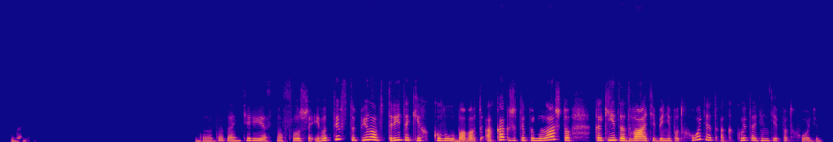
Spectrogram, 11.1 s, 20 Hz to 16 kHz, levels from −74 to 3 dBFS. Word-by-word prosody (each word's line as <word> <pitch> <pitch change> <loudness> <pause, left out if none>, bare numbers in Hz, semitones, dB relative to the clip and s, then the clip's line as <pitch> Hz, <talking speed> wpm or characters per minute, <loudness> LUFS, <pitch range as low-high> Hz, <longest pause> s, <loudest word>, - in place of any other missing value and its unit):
Дали. 160 0 -15 2.2
Да-да-да, 160 +6 -8
интересно, 190 -2 -3
слушай, 210 +3 -3
и 185 - -7
вот 245 +4 0
ты 360 - +4
вступила 290 -3 +1
в 265 - -11
3 250 +2 +3
таких 265 -5 -2
клуба 205 -6 +1
вот, 190 +1 -2
а - - 0
как 305 -3 +3
же 230 - -6
ты 255 - -2
поняла, 240 +6 +3
что 255 -9 +2 0.3
какие-то 250 -1 +4
2 215 +1 +7
тебе 215 0 -4
не 205 - -4
подходят, 265 - -5
а - - -8
какой-то 245 +2 -6
1 220 -1 -4
те 210 - -6
подходит? 155 -6 -14
220 Hz, 155 wpm, -21 LUFS, 195-255 Hz, 2.2 s, 2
